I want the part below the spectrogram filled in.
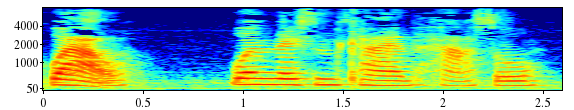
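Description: A woman's voice: lowish voice, fairly even intonation, unhurried, fairly bright tone. A woman voicing a curious young woman who keeps pressing with questions, reading a dramatic script. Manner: questioning, prodding, incredulous.

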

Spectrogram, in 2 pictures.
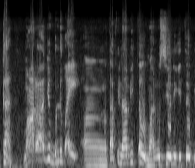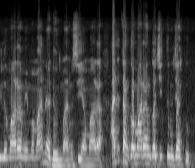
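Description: A man's voice: fairly high pitch, expressive, quick pace, few pauses, husky. A Malaysian man with a Malay accent giving a casual live-streamed business talk, chatty and playful, often laughing and slipping into English. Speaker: business motivational speaker.

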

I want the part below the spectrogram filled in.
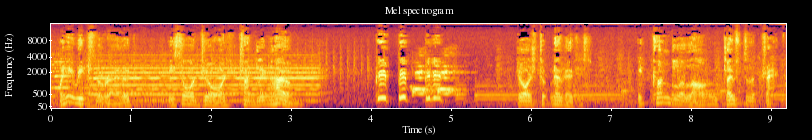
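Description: A man reads a children's story aloud, with a lively voice that rises and falls. His delivery is expressive and playful. Steady background music plays under the narration. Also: medium pitch, moderate pace.

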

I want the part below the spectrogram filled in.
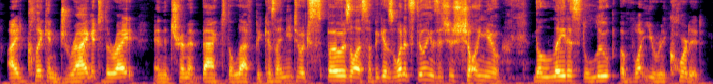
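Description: A middle-aged man, an audio production instructor, gives an informal live online lesson from a room in his home, chatting and thinking aloud as he demonstrates. His voice is a little high and darkish, with a steady tone and a brisk pace.

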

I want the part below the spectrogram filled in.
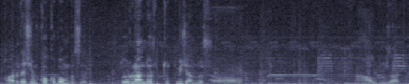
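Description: A man hosting a gaming channel, giving casual gameplay commentary, excitable and cursing at the game as he plays. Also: high voice, normal speed. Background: game music.

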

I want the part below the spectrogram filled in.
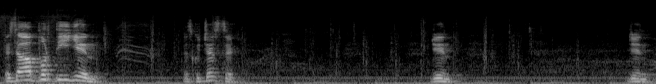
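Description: A man streaming a game, casually teasing his teammates and bursting into excited yells. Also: on the high side, very slow, a little hiss or hum. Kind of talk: casual live-stream commentary.

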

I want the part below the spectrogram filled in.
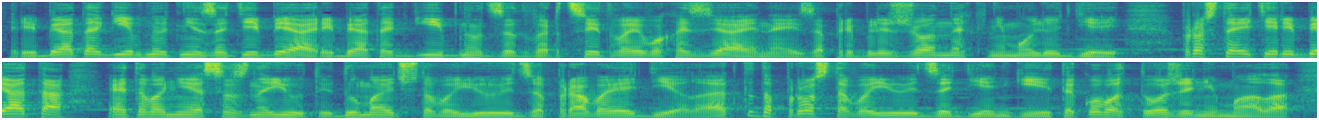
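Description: A man with a somewhat low voice reads a scripted commentary. He talks in a sarcastic, mocking way throughout. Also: a little fast, few pauses, darkish tone. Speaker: video blogger.

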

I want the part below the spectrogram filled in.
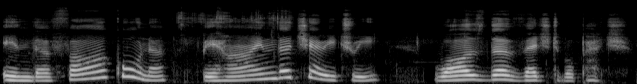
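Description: Mum reading aloud, lively pitch. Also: female voice, takes it slowly. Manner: warm, chatty, stops often to talk with the child. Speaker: mother reading to her child. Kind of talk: reading a picture book aloud.

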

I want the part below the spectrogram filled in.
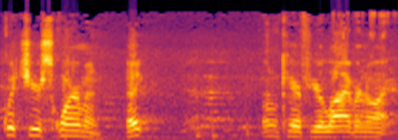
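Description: A man's voice: fairly high pitch, normal speed, fairly bright tone, a little hiss or hum, poor audio. Laid-back man filming in a barn. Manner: joking, laid-back, talks to the camera. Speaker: vlogger filming himself. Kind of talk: casual self-filmed commentary. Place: large indoor barn. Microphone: handheld phone camera.

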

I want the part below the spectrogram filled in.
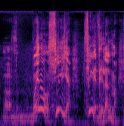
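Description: A performer voicing a playful, excitable male puppet who hosts a children's show, in a theatrical, exclamatory way. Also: mid-range voice, measured pace, breathy edge, exaggerated voice. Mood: playful, eager. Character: lively mustached male puppet, playful, pleading show host. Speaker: children's religious show host.

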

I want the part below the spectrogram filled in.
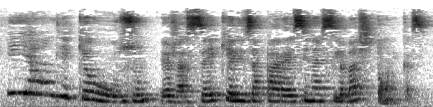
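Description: A woman teacher with a Sergipe Brazilian accent, giving a remote lesson, stretching syllables slowly and praising her pupils' answers. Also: on the high side, sing-song, warm tone. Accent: Sergipe Brazilian Portuguese. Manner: slow, drawn-out syllables, asks pupils questions and praises answers. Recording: echoey room, voice far from mic.

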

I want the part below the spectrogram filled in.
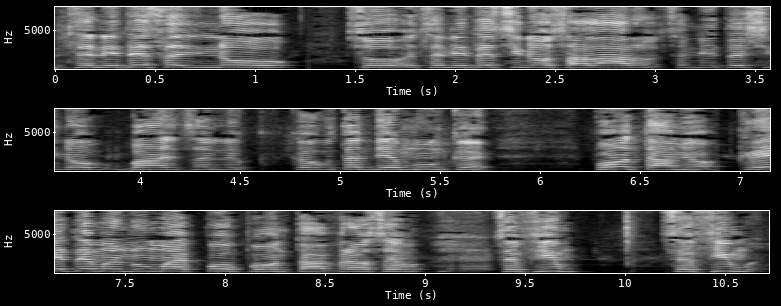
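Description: A man's voice: very high-pitched, bright, forceful tone. A man from Mehedinți in a street interview, rambling and repeating his pleas over and over. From Mehedinți, Romania. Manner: rambling, repetitive pleading.

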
